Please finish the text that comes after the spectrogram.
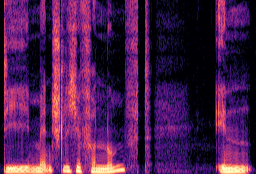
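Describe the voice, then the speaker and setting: An actor playing a courteous, sceptical humanist scholar in a radio drama, arguing in with an erudite, questioning manner. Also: male voice, mid-range voice, extremely slow, creaky, dark tone, no room sound, studio quality, heavily acted. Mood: ironic, challenging. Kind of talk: literary radio drama dialogue.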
